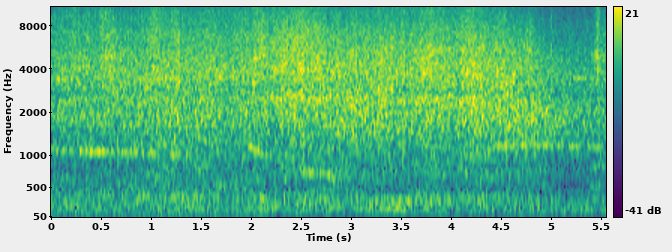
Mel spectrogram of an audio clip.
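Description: Dirt bike engines roar as the bikes race off.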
